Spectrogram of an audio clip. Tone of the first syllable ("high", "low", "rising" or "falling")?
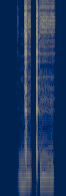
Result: low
